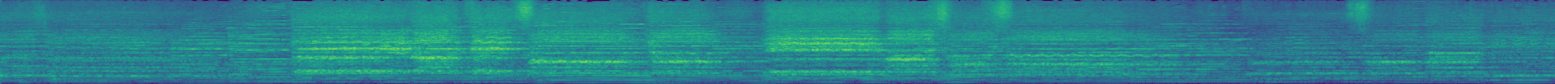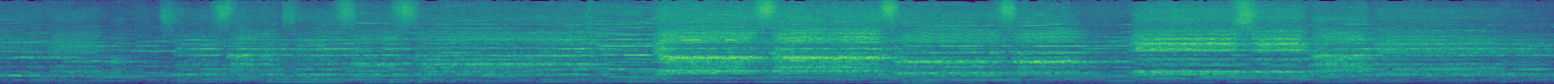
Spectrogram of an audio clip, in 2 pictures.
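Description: Mixed choir of men and women singing a hymn in Korean, accompanied by a chamber orchestra, with the sung phrases swelling louder several times.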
